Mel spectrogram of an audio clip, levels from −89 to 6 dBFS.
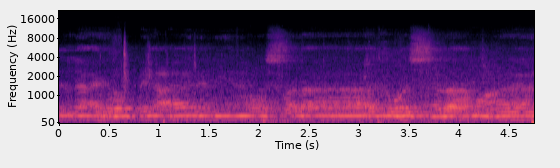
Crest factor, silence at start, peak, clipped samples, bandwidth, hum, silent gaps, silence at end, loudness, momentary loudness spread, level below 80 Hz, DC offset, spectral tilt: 14 dB; 0 s; -16 dBFS; under 0.1%; 11 kHz; none; none; 0 s; -31 LUFS; 4 LU; -58 dBFS; under 0.1%; -6 dB/octave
